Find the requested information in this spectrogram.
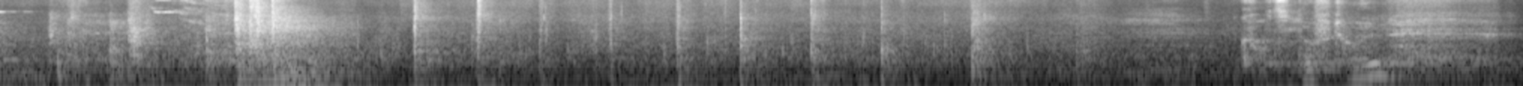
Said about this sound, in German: So, Tür auf.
